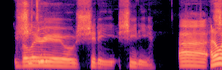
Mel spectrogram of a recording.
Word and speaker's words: Valerio: Number 12 by Chip Sedarski and Valero. Shitty. Valerio.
